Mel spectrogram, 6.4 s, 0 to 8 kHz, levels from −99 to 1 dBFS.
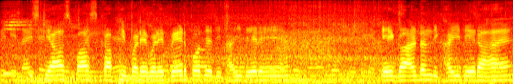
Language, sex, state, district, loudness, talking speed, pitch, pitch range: Hindi, male, Rajasthan, Bikaner, -12 LUFS, 170 wpm, 155 Hz, 150-160 Hz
